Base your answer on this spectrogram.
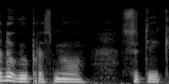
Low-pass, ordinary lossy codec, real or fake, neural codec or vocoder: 14.4 kHz; MP3, 64 kbps; real; none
